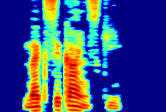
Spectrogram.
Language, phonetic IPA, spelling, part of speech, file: Polish, [ˌmɛksɨˈkãj̃sʲci], meksykański, adjective, Pl-meksykański.ogg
